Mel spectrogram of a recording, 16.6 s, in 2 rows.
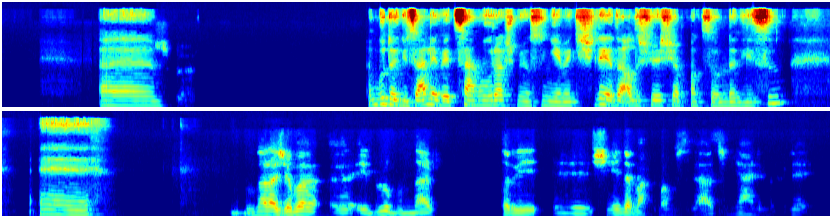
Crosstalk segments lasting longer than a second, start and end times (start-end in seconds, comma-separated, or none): none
